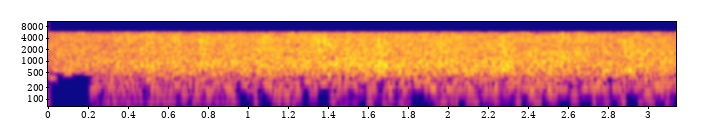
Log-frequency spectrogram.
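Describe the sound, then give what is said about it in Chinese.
Loud, sustained applause from a large crowd of Xinling Fameng practitioners clapping at their teacher's request, a dense hiss of many hands clapping at once that holds steady throughout, with no voices standing out. “如果还想改的人就跟我鼓掌鼓了响一点。”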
